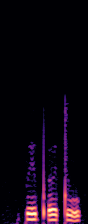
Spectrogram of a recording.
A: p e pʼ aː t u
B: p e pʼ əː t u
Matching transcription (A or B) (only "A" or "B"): B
